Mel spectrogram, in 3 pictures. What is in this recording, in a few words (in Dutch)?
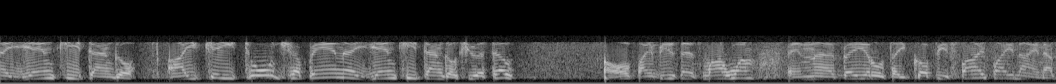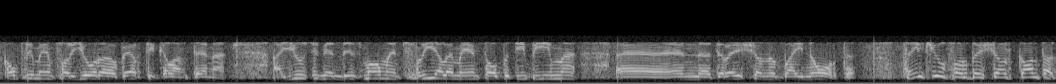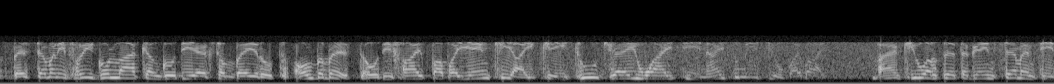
zendamateur USB Italy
